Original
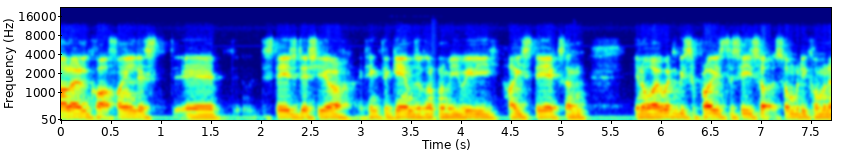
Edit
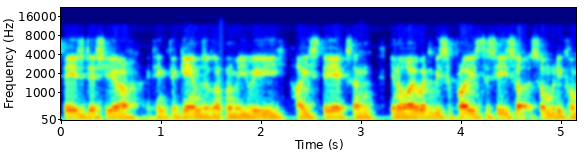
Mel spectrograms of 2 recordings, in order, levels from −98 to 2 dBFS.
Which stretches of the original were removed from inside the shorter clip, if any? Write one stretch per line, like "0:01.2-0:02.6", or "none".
0:05.4-0:05.7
